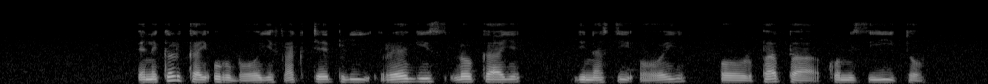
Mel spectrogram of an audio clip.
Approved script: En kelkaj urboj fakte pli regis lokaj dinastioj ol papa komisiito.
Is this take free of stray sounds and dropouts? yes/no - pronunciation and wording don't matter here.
yes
